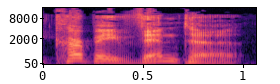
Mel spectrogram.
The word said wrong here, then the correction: Carpe Ventus: organization, am I saying that right? – Ventus. – Carpe Ventus. – Ventus, sorry.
